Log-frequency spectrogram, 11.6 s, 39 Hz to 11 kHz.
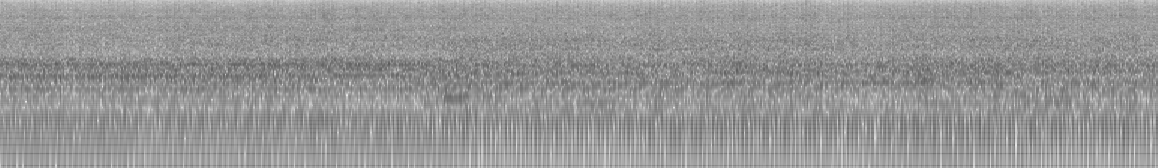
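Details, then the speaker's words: Riding lawn tractor said to shut off with a backfire after about 15 minutes at temperature, now run past 15 minutes warm without that happening. It gives a constant, steady small-engine drone at one speed with no surging, misses or knocks. It runs healthy. "so he said it would run for about 15 minutes get to a certain temperature and shut off and with a backfire uh I have not had that happen it's been past 15 minutes"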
